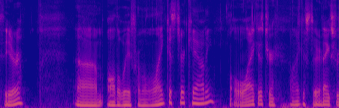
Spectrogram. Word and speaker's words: Lancaster: Brandon Martin, President and CEO of American Music Theater, all the way from Lancaster County.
